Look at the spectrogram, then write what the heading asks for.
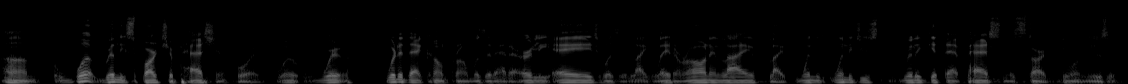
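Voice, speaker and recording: Deep-voiced host, dry close sound. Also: male voice, normal speed, no echo. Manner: asking rambling, repeated questions with fillers. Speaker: interview host. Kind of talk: casual interview questions.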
